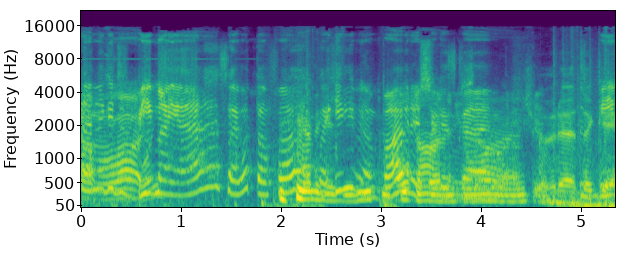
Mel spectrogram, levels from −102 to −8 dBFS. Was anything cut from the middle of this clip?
no; 0 cuts

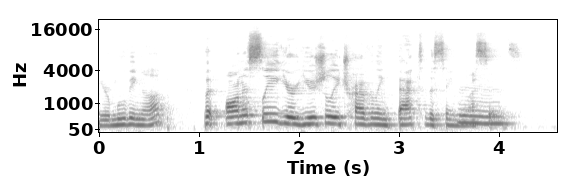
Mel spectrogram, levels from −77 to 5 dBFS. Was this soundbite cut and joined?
no; 0 cuts

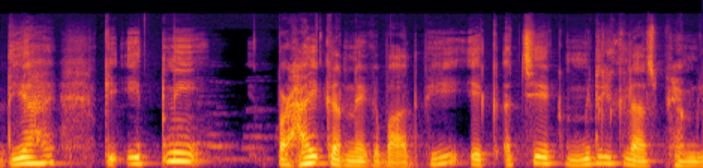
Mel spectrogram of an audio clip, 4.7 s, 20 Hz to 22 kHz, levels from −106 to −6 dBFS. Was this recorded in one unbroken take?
yes; 0 cuts

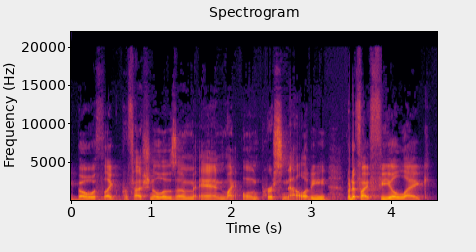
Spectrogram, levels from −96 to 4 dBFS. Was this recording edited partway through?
no; 0 cuts

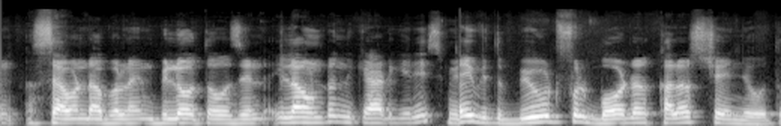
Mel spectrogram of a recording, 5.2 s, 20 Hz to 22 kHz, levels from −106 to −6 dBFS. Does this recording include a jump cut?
yes; 1 cut; at 3.0 s

